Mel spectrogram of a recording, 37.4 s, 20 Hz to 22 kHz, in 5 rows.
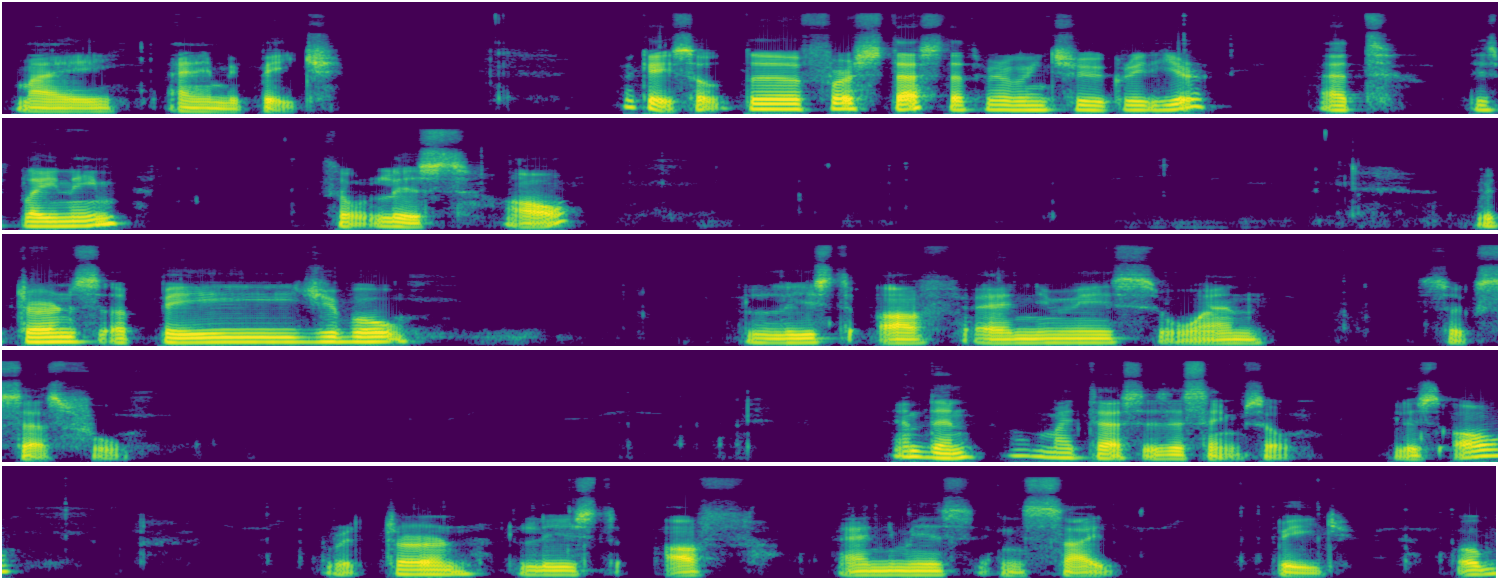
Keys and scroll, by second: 1.3 alt+super+l, 7.4 Return, 28.6 super+c, 29.4 super+v.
